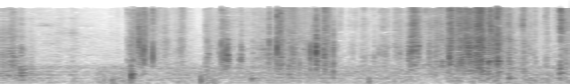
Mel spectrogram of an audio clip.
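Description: Padded paper bubble mailer rustling and crinkling as it is handled and opened. Short irregular scrapes begin after a quiet first second and are busiest near the end.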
